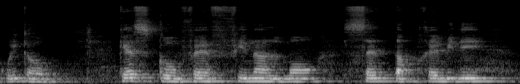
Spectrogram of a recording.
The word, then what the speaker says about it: finalement: Qu'est-ce qu'on fait finalement cet après-midi? Âm ơ ở giữa hai âm tiết, âm này không có phát âm.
